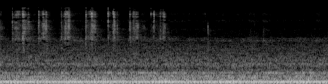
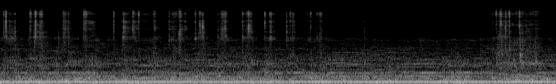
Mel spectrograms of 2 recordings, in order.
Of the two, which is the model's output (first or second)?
second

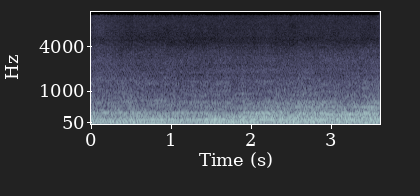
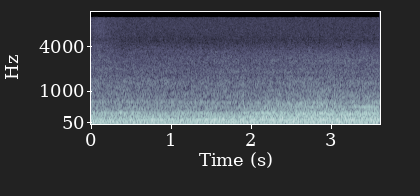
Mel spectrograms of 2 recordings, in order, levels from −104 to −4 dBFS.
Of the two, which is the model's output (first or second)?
first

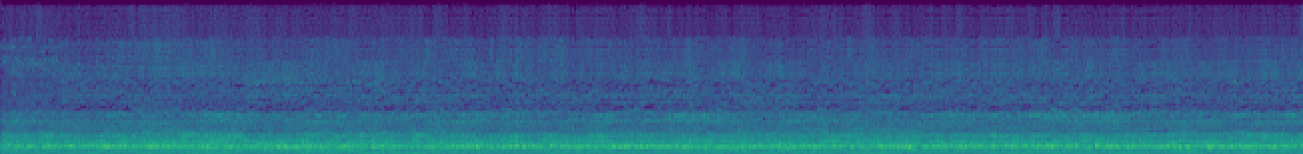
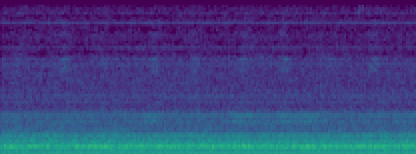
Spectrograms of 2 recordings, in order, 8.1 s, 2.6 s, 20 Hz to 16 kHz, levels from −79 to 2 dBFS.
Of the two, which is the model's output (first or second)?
first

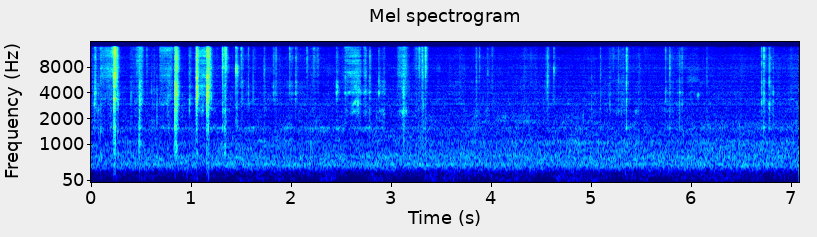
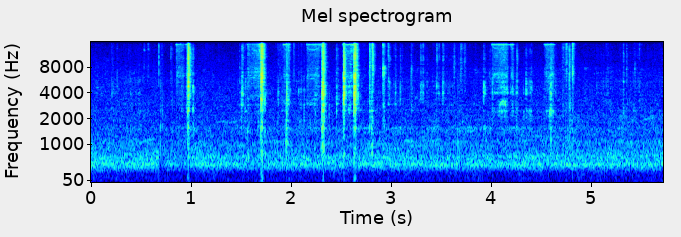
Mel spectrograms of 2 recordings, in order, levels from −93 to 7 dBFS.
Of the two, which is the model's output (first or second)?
first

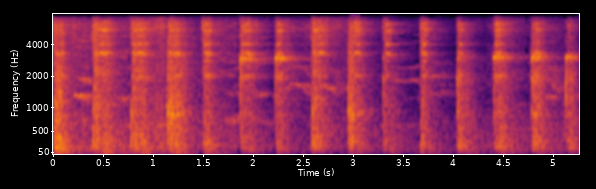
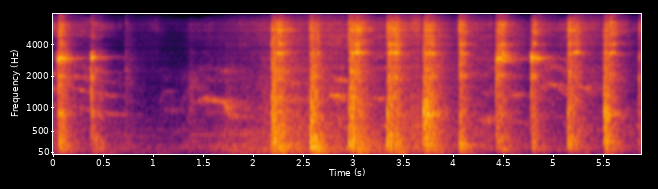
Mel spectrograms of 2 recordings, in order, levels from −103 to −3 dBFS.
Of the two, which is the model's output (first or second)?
second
